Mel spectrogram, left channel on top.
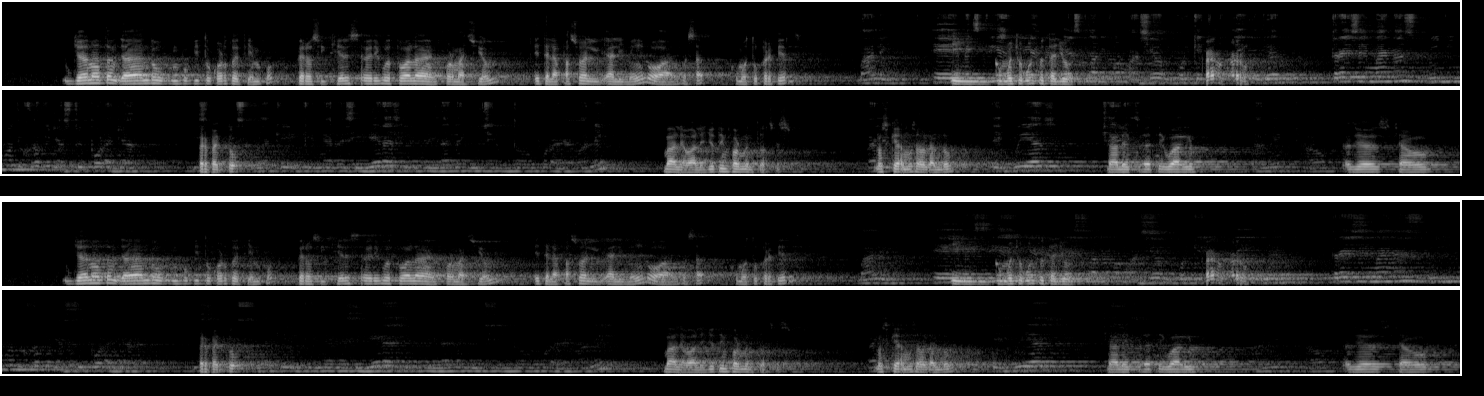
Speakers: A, on the left; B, on the left.
A: Ya, Nathan, ya ando un poquito corto de tiempo, pero si
B: Sí.
A: quieres averiguo toda la información y te la paso al, al email o al WhatsApp, como tú prefieres,
B: Vale. Eh,
A: y
B: me escribes,
A: con mucho
B: William,
A: gusto
B: me
A: te
B: envías
A: ayudo.
B: toda la información, porque
A: Claro,
B: como
A: claro.
B: te digo, yo en tres semanas mínimo yo creo que ya estoy por allá. Y
A: Perfecto.
B: si me que, que me recibieras y me dieras la inducción todo por allá, ¿vale?
A: Vale, vale, yo te informo entonces.
B: Vale,
A: Nos quedamos hablando.
B: Te cuidas. Muchas
A: Dale,
B: gracias,
A: cuídate
B: hombre.
A: igual.
B: Vale, chao.
A: Gracias, chao.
